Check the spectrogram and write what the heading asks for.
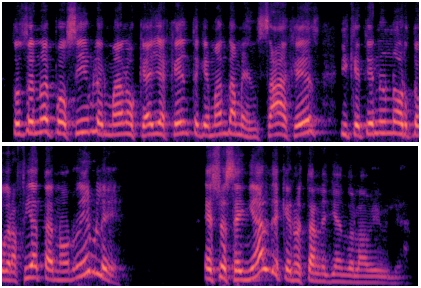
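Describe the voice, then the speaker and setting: A man with a high voice delivers a sermon in an earnest, exhorting way. He speaks straight to his listeners and calls them brothers. On asides he drops to a soft, low voice. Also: lively intonation, moderate pace, lo-fi sound. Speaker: preacher.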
